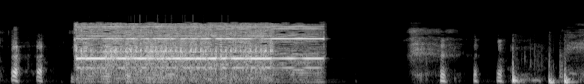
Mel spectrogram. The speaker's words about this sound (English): That'll be my phone ringing.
